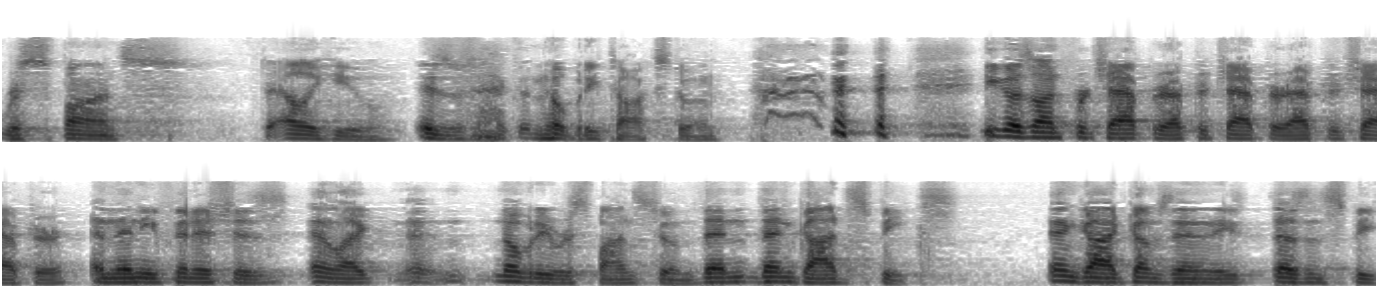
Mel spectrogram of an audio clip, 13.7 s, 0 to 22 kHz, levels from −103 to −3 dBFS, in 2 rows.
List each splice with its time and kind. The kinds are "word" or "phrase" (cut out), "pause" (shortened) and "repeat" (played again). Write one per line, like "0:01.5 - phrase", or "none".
0:01.1 - pause
0:02.0 - pause
0:07.3 - pause
0:11.9 - pause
